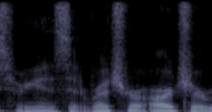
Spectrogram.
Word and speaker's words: RetroArch: is set up on retroarch in the meantime all right so we're gonna set retro Archer retro Arc because it's a r c h but I've heard people call it retroarc as well I don't know if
